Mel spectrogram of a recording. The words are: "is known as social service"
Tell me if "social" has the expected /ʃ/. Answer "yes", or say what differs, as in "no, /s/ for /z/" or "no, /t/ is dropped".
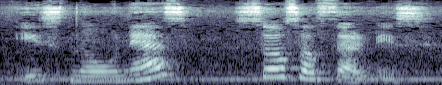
no, /s/ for /ʃ/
